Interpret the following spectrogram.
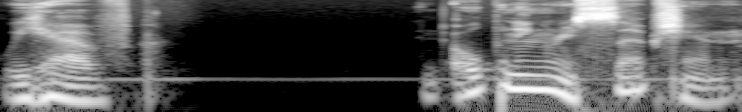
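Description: Raspy, deep-voiced man rambling slowly. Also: animated. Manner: rambling, loose, laid-back. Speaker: podcast host. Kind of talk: casual solo podcast chat.

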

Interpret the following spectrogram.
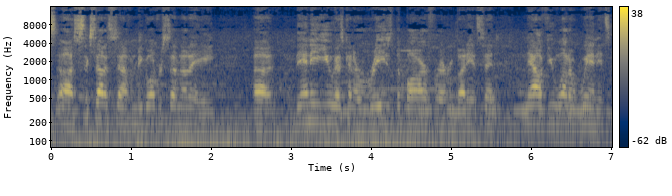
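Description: A man giving an off-the-cuff interview answer, halting and repeating himself as he goes. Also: on the high side, low-quality recording.

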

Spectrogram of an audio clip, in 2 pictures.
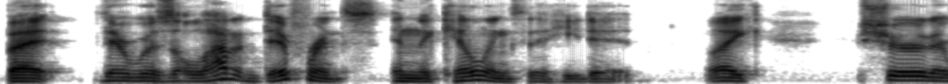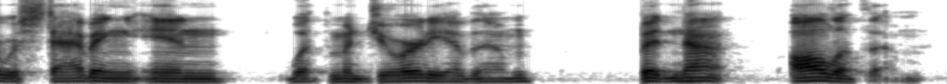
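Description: A man co-hosting a casual true-crime podcast, musing in a relaxed way and reading the show's outro. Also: fairly low pitch, moderate pace. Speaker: podcast co-host.

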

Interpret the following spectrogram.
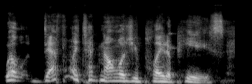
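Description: A man's voice: a little high, big pitch swings, fast, breathy edge, no echo, clean studio sound. A man speaking as an interview guest, chatting casually and telling personal stories, often quoting his own thoughts. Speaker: interview guest, digital marketing entrepreneur.

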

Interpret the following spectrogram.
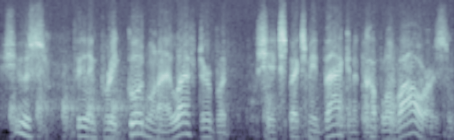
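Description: An actor playing a worried, hard-up young husband in an old radio soap, talking in a hesitant, colloquial, placating way. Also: male voice, medium pitch, animated, fairly quick, natural voice. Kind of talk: 1940s radio soap opera acting. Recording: faintly noisy vintage radio drama recording.

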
